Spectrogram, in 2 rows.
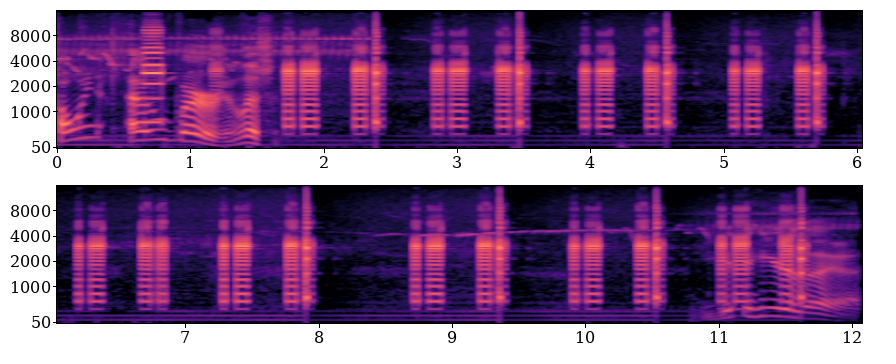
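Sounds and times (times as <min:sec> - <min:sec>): metal detector beeps: 0:00.6 - 0:01.0, 0:01.7 - 0:08.1, 0:08.7 - 0:11.8.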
